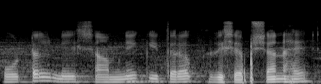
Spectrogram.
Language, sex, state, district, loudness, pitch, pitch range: Hindi, male, Uttar Pradesh, Lucknow, -21 LUFS, 125 Hz, 120-130 Hz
